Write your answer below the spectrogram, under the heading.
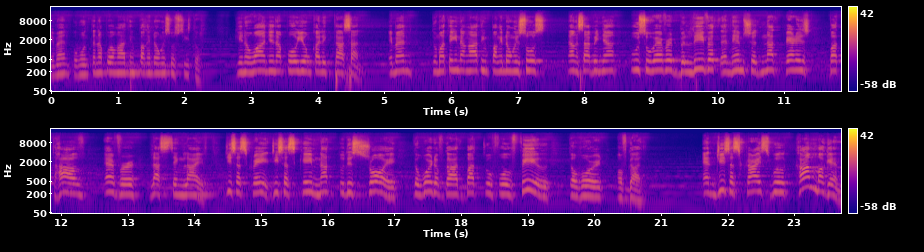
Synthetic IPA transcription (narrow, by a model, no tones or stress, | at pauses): ʔemɛnpʊmʊnt̪ɐnɐp̬oʔɐŋʔaːt̪̬ɪŋpɐŋɪnoʔoŋhɛsusd̪iːt̪o̞̰ | ɡɪnɐwaɲɐnɐpojʊŋkɐlɪɡ̚t̪aːsɐn | ʔemɛn | d̪ʊmɐt̪ɪŋnɐŋʔaːt̪ɪŋpɐŋɪnoʔoŋhɛsus | nɐɐŋsaːbɪɲa | husoɛvəɹbɪlivɪt̪ɛ̃nhɪ̃mʃʊd̪̚nat̪̚pɛɹɪʃ | bɐt̪hav | ʔɛvɛɹlast̪ɪ̃ŋlajfd͡ʒisɐskɹad͡ʒiːsɐskẽjmnat̪ːʊd̪ɪst̪ɹoj | d̪ɐwɛɹd̪ɔvɡad̪̚bɐt̪ːufʊlfɪl | d̪ɐwɛɹd̪̚ | ɔvɡa̰d̪̚ | ʔɛ̃nd̪̚d͡ʒiːsɐskɹajst̪̚wɪlkʰãmɐɡɛ̃n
